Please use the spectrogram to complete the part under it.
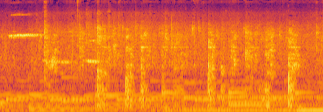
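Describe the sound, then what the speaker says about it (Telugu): Finely chopped garlic and ginger frying in a pan for chicken fried rice, giving a steady close sizzle with repeated scraping stirs throughout. "ఇలా మొత్తం వేసుకొని బాగా ఫ్రై అవ్వనిద్దాము."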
